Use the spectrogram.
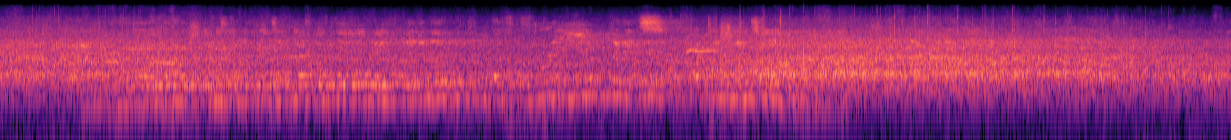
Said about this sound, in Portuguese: E desistiu! e desistiu de fazer a substituição. A torcida adorou. Vamos ouvir a torcida.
